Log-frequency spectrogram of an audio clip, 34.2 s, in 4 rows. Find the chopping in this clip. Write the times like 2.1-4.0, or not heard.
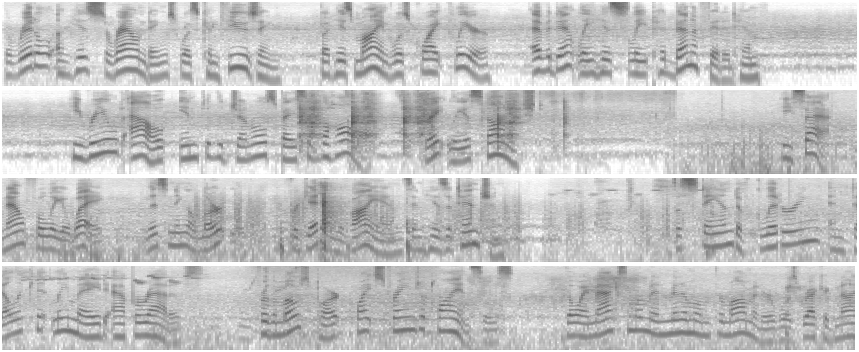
11.5-14.2, 19.6-21.4.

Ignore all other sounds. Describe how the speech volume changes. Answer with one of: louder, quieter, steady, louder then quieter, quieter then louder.
steady.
